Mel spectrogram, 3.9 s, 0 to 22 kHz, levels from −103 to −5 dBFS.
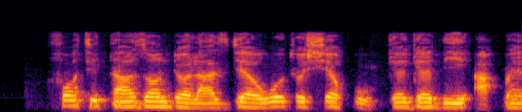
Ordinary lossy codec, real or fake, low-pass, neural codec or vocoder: none; fake; none; codec, 16 kHz, 16 kbps, FunCodec, trained on Chinese and English, 50 frames a second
